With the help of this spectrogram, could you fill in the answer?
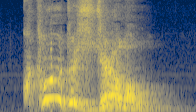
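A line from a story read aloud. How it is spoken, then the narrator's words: Menacing question. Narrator (Russian): грозно спросил Терах у Авраама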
